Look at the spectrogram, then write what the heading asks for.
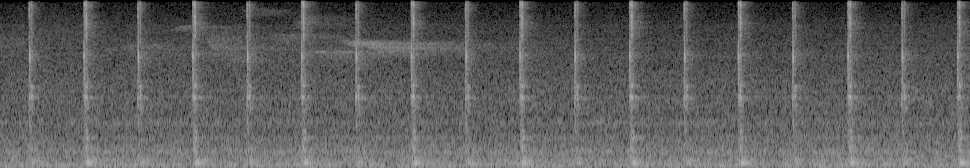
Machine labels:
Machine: valve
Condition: normal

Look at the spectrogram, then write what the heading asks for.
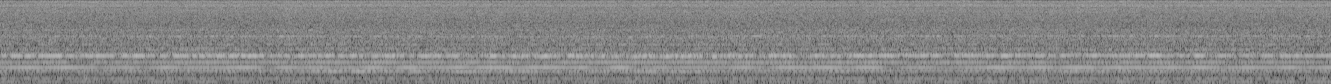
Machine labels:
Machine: fan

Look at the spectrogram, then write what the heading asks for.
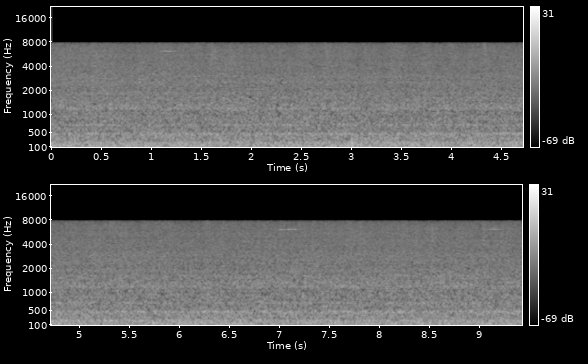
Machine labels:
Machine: fan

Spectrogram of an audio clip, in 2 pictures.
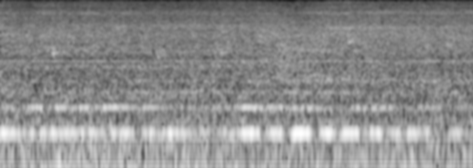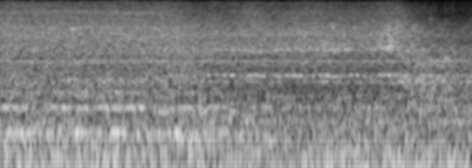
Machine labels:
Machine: pump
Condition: normal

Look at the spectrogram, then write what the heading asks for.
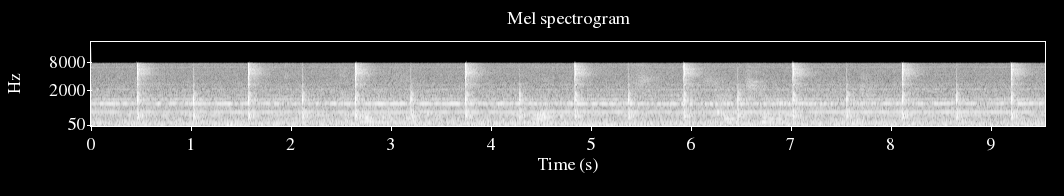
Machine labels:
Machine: valve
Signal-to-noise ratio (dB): 6 dB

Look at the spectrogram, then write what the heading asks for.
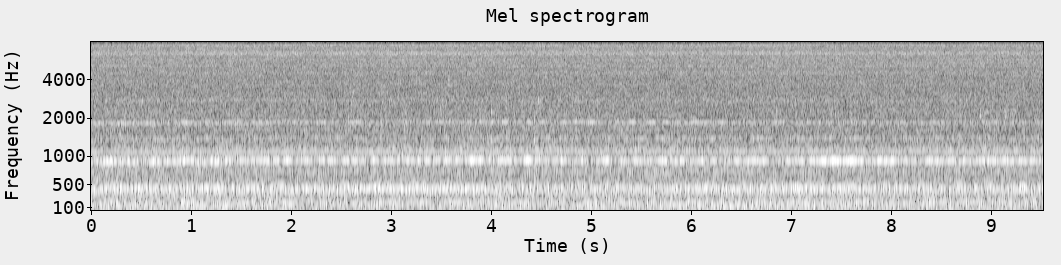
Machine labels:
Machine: pump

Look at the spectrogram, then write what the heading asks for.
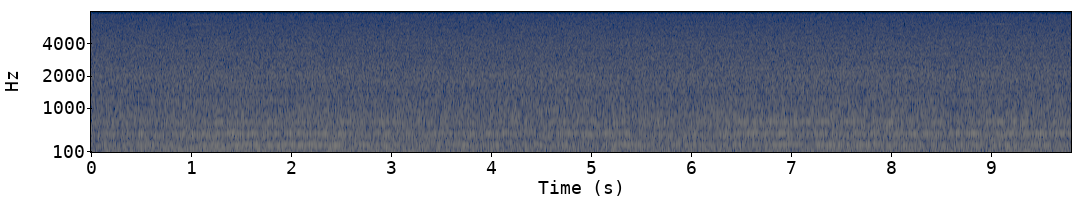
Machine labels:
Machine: fan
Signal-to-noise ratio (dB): 6 dB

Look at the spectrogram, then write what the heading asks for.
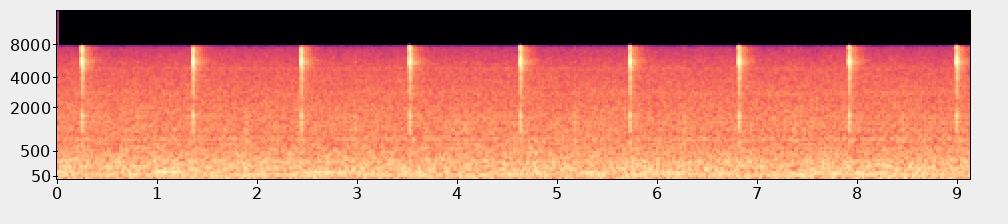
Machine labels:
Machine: valve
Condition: normal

